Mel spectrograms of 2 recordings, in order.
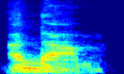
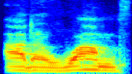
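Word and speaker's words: אדום: But really the root here, the way you'd originally pronounce it is Adam. Okay, I believe previously I had it as awam for red, but I had to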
